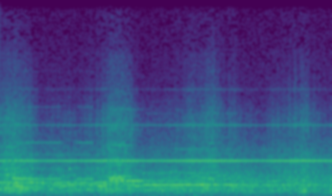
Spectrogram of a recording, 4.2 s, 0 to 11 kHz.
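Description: Distant 1044 kHz mediumwave AM broadcast on a Degen 1103 portable receiver's built-in whip antenna: a steady hiss of static, a constant high whistle, and a few long held tones in a break between spoken passages.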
